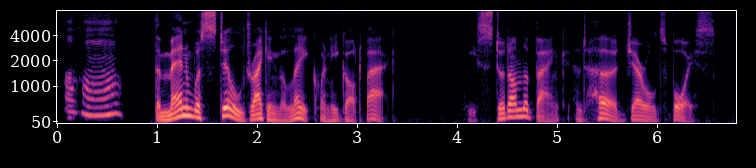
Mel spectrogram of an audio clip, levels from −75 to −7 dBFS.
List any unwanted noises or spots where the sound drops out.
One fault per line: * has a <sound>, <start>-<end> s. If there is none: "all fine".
* has a sigh, 0.1-0.7 s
